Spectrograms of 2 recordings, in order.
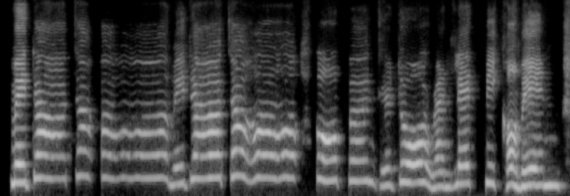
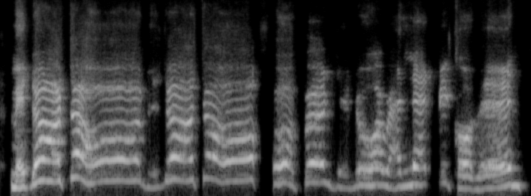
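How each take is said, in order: First: Sung, slow singsong tiger imitating mother; sweet sung call. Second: Slow, drawn-out tiger voice trying to sound like mother; rough tiger voice. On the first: Tiger at the door singing in the mother's sweet voice. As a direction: sing it sweetly, drawn out. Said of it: "The voice came out beautifully". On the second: Acted. Tiger at the cottage door calling the daughter, gruff and slow. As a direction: drag out me daughter like a gruff beast. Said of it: "And Mister Tiger said".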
